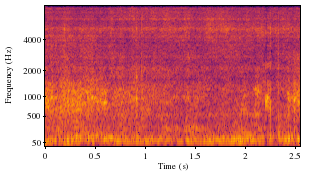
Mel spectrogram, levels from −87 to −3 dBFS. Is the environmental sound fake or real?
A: fake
